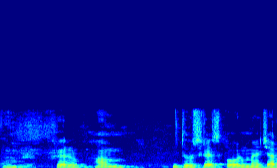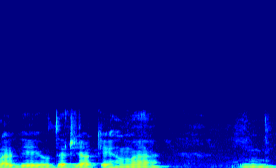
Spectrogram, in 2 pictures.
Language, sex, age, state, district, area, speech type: Dogri, male, 18-30, Jammu and Kashmir, Udhampur, rural, spontaneous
